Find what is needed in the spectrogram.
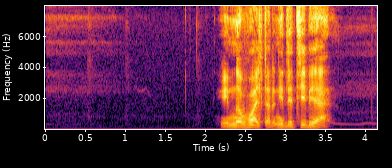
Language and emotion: Russian, angry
